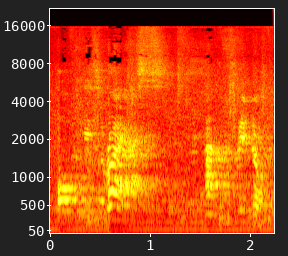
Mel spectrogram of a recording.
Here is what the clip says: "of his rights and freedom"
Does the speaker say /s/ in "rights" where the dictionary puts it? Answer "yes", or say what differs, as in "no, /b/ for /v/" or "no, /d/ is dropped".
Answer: yes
